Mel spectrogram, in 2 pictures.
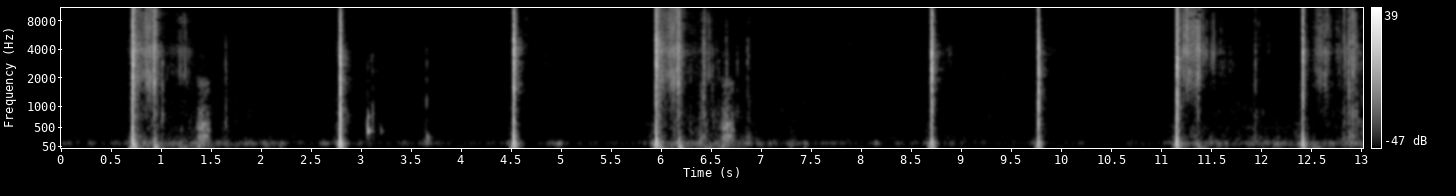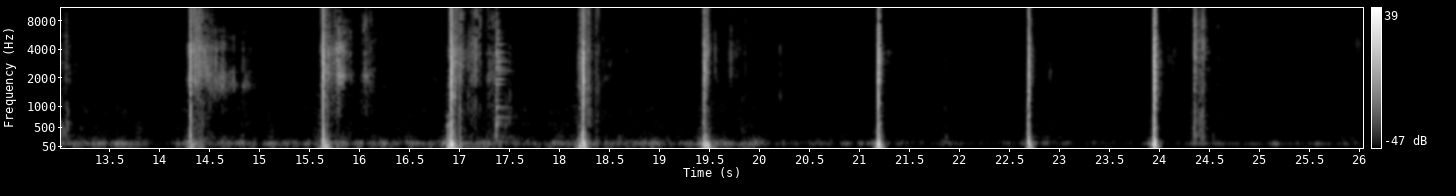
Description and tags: Grose nose punches.
The sound of nasty juicy punches, maybe someone's nose being smashed, or just a good solid punch to the mouth. made with lettuce, and a paper towel.
fight sounds recorded for your convenience. they are not the cleanest of audio, but should be usable in a pinch. these are the first folly tests iv ever done, I hope to get better ones to you in the future. but you can use these for anything, even for profit.
attack, bamboo, bodie, combat, face, fight, hand, hurt, kill, man, punch, superman, swhish, weapon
